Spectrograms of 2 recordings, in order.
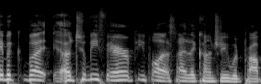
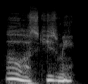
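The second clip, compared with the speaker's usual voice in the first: ordinary talk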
